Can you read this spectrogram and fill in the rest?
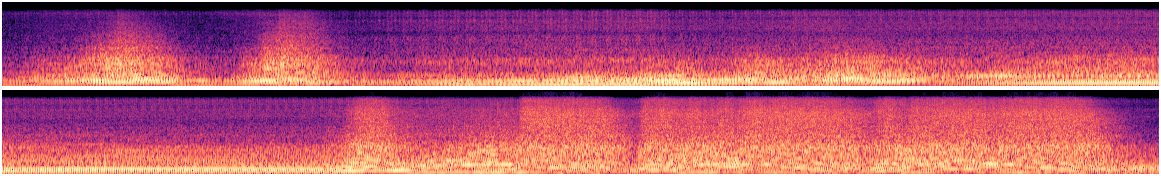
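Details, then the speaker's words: Rat rod truck first start after radiator leak repair, slightly warm, no choke, possibly over-fueled: catches and idles, pitch rising and falling smoothly with throttle blips; runs even, just loud at idle, no leaks. "just gonna give it a little bit of throttle yeah that's what I'm talking about"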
